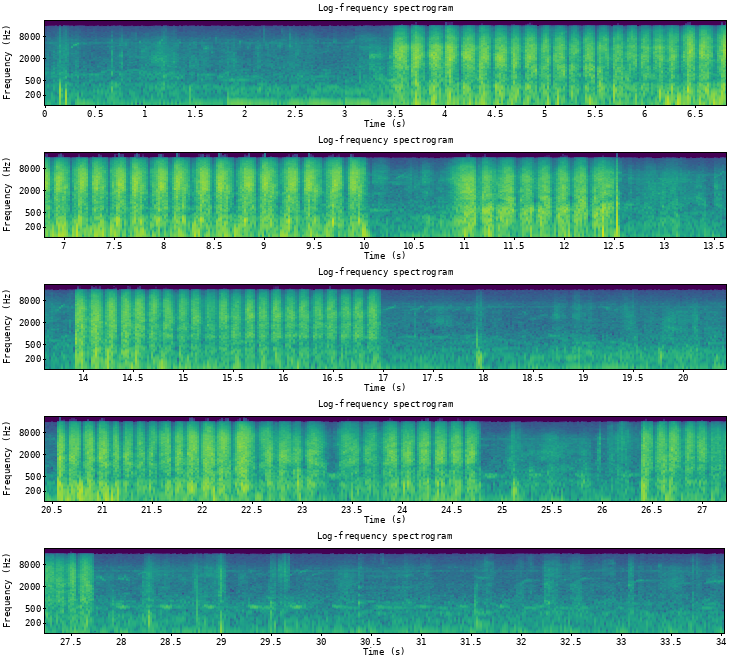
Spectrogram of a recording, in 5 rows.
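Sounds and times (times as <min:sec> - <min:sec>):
shoe being buffed: 0:03.4 - 0:10.1, 0:10.7 - 0:12.6, 0:13.9 - 0:17.0, 0:20.5 - 0:25.3, 0:25.9 - 0:29.8.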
